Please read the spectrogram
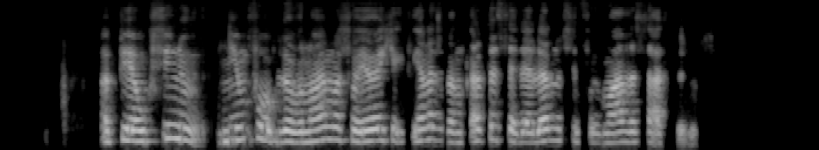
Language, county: Lithuanian, Vilnius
